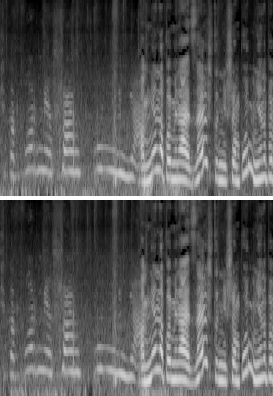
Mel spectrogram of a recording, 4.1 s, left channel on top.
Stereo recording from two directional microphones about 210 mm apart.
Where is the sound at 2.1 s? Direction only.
15° right (ahead or behind).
